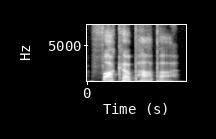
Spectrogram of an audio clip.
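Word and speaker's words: Whakapapa: You'll hear locals occasionally talking about places like Waka Papa, pronounced Faka Papa.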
